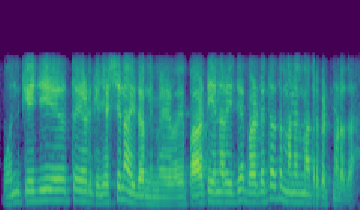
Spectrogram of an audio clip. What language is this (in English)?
Kannada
